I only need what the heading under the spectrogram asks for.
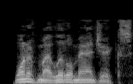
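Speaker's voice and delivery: ordinary delivery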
